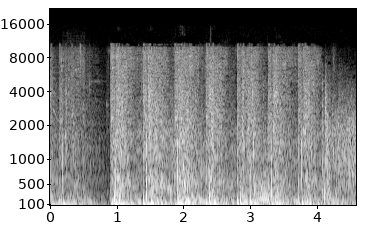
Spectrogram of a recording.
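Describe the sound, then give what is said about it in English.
Burst-fire gunshots ring out in a video game, many short, sharp volleys of cracks coming in quick succession, loud against a low background. “I like the one with the Iron Man thing. Yeah, the burst fire.”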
